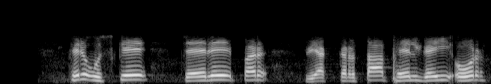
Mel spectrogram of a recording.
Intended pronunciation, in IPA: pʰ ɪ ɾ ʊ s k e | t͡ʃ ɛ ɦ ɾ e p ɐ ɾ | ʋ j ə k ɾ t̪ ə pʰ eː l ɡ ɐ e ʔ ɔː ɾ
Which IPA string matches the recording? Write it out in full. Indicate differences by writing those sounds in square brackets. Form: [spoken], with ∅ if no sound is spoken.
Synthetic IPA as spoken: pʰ ɪ ɾ ʊ s k e | t͡ʃ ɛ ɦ ɾ e p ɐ ɾ | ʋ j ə k ɾ t̪ [a] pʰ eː l ɡ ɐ [i] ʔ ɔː ɾ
